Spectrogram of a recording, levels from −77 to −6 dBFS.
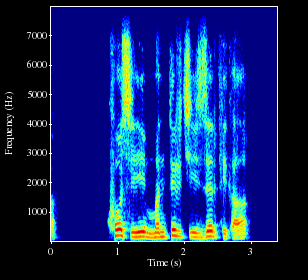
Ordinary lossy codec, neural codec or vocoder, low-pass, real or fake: Opus, 16 kbps; none; 7.2 kHz; real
